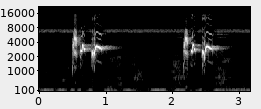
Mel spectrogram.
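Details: Sooty-headed bulbul song used as a lure to provoke a reply: two short bursts of bright chirpy notes, each a quick pair of sharp notes ending in a fluty slurred whistle, with a steady high hum behind.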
